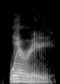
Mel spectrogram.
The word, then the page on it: wherry: American English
